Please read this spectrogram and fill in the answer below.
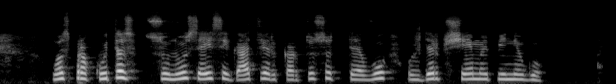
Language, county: Lithuanian, Klaipėda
